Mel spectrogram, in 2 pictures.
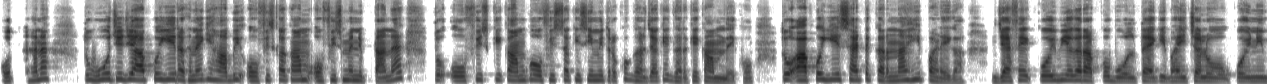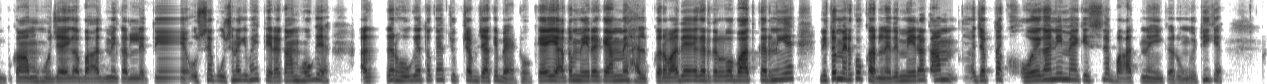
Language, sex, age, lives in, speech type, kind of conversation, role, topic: Hindi, male, 30-34, India, conversation, advice, advisor, क्या आप काम टालने की आदत और आख़िरी पल में होने वाली भागदौड़ के बारे में अपना अनुभव बता सकते हैं?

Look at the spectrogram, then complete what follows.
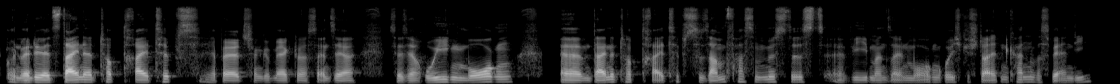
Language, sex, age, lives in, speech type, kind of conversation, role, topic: German, male, 18-19, Germany, conversation, podcast, host, Wie läuft deine Morgenroutine zu Hause meistens ab?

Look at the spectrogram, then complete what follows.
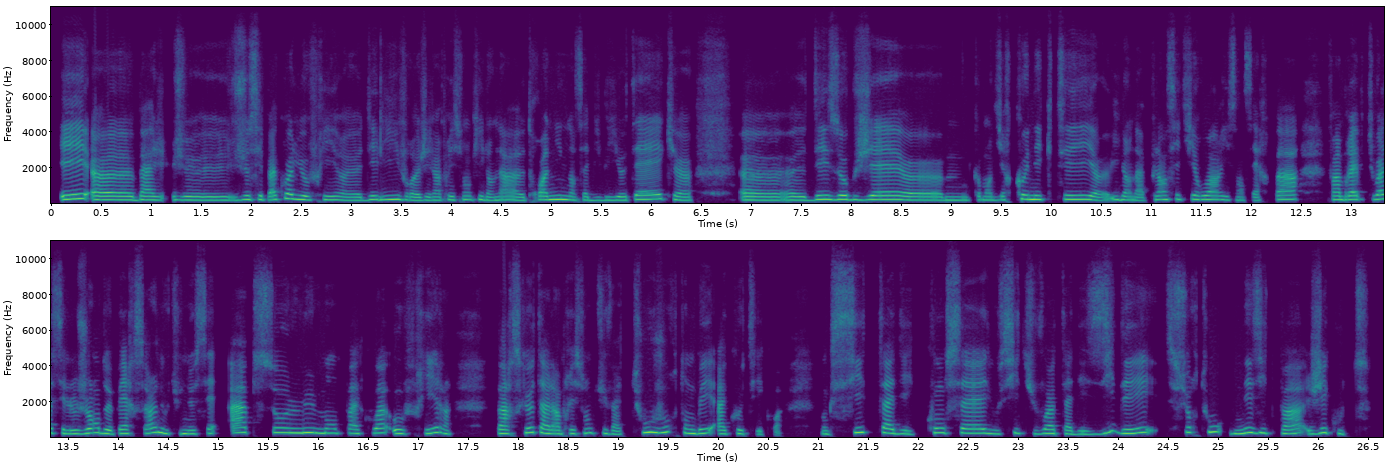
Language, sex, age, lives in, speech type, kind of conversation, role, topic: French, female, 45-49, France, conversation, advice, user, Comment trouver le cadeau parfait pour un proche qui a déjà tout ?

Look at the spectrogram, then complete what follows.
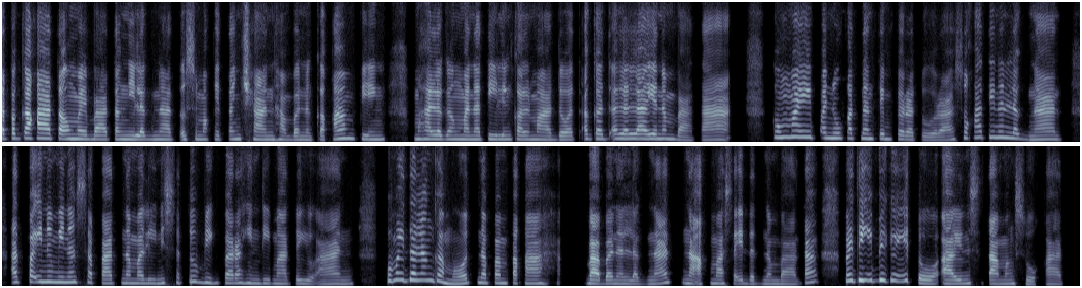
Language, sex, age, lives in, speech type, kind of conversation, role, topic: Filipino, female, 35-39, Philippines, read, expert-assistant, expert, Paano magiging ligtas at masaya ang unang family camping kasama ang mga bata?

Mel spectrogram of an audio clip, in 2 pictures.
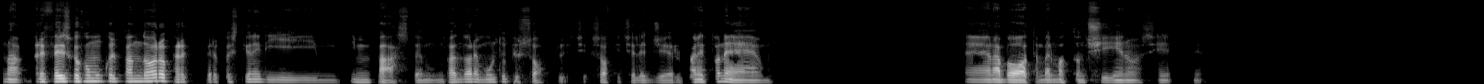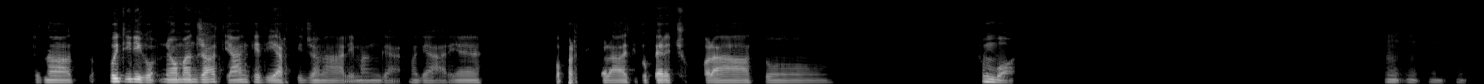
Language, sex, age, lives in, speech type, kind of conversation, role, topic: Italian, male, 25-29, Italy, conversation, unstructured, none, Qual è il ruolo del cibo nei tuoi momenti di festa?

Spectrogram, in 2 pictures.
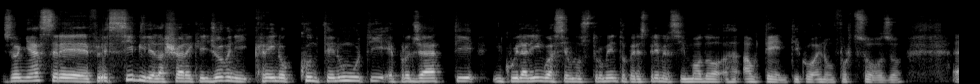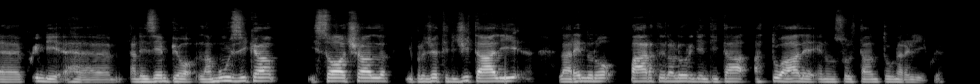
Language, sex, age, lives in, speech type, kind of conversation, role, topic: Italian, male, 25-29, Italy, read, expert-assistant, expert, Cosa si perde e cosa si guadagna quando una lingua scompare?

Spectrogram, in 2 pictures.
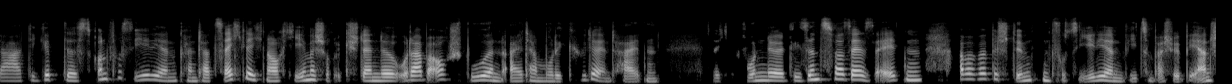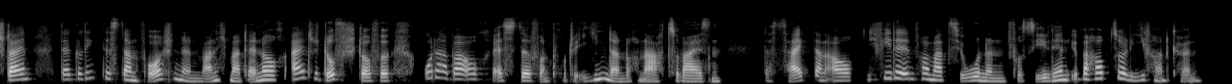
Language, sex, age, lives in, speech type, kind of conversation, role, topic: German, female, 25-29, Germany, read, expert-assistant, expert, Warum bleiben manche Fossilien außergewöhnlich gut erhalten?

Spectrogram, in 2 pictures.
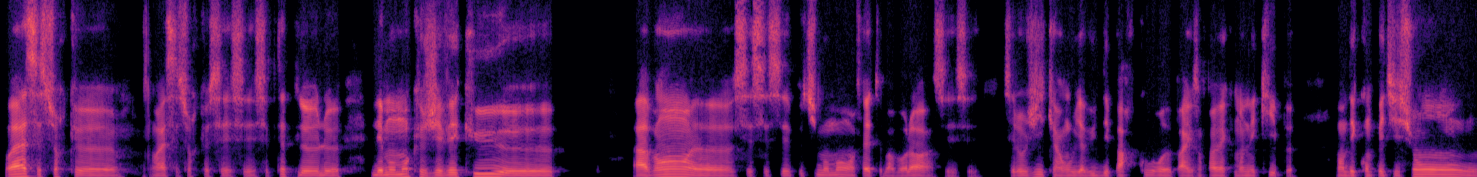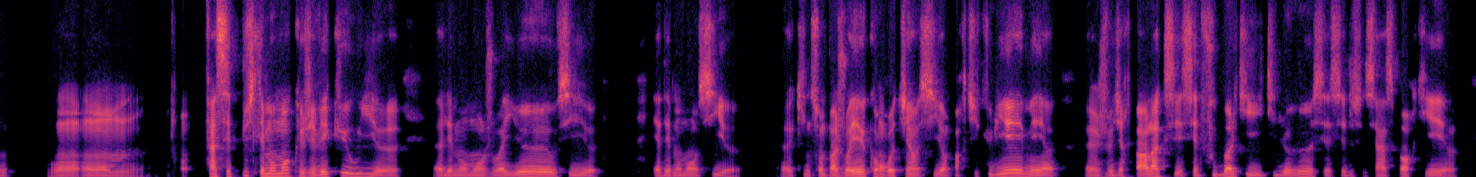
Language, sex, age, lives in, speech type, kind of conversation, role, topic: French, male, 25-29, France, conversation, advice, user, Pourquoi n’arrive-je plus à prendre plaisir à mes loisirs ?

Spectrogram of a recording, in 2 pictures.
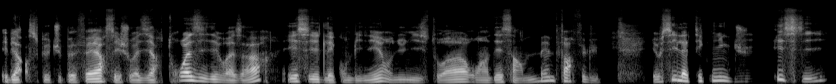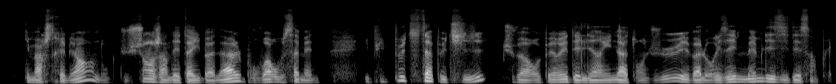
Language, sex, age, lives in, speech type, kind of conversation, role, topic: French, male, 25-29, France, read, expert-assistant, expert, Comment garder un esprit créatif malgré la routine ?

